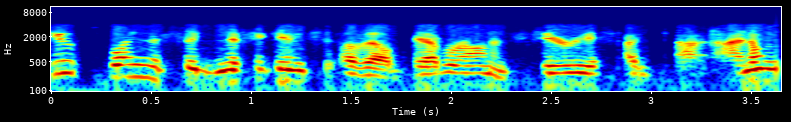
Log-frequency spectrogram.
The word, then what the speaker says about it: Aldebaran: uh i you know there's different pronunciations of that i just call it aldebaran um they uh different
